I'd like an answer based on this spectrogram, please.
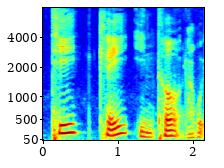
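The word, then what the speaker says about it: Tkinter: 영어로는 TK인터라고 읽는데요.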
